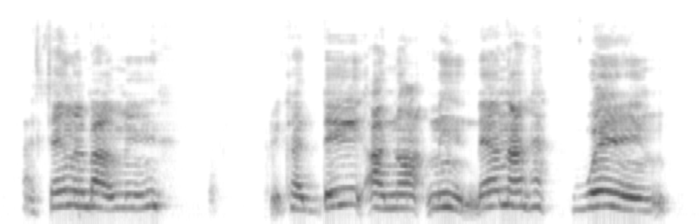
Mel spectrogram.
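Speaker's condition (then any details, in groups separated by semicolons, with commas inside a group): Cerebral palsy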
